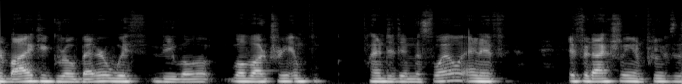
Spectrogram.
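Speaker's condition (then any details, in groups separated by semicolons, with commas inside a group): Spastic cerebral palsy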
